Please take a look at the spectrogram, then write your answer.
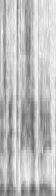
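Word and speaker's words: Ghibli: I always pronounce Studio gibli but said I know some people say Studio gibl but I believe the pronunciation is meant to be jibli purely because it comes from an Italian word I can't remember the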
